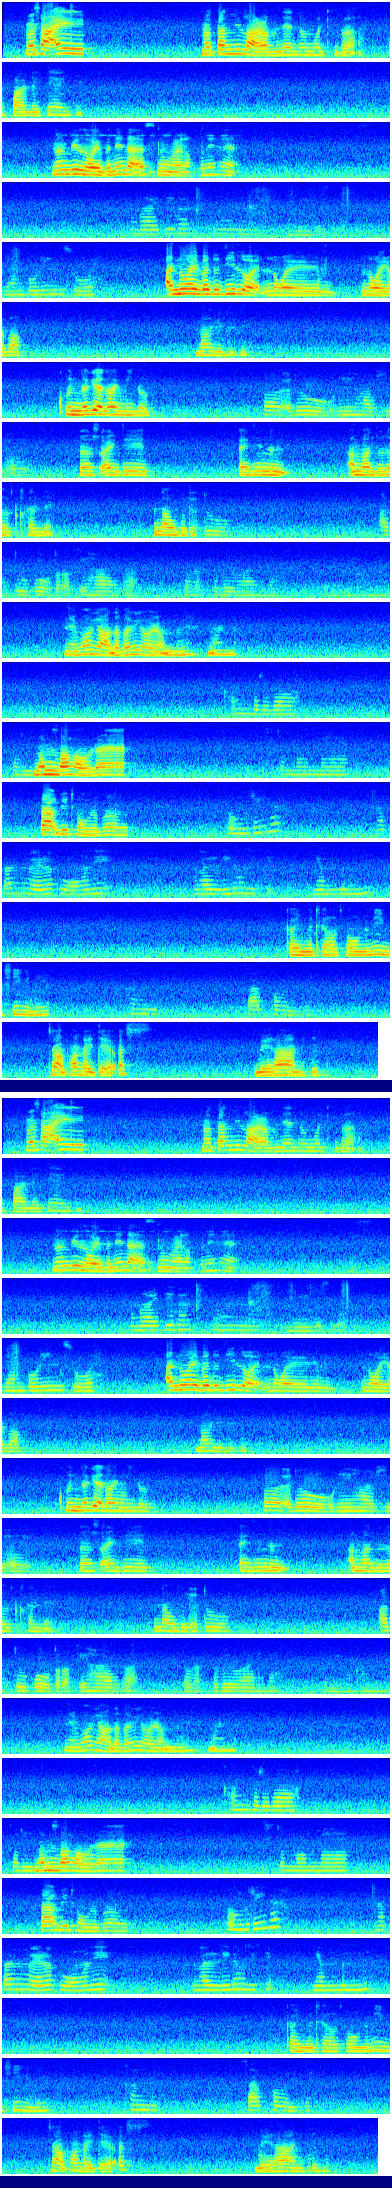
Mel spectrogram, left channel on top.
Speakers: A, on the left; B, on the right.
A: ꯃꯁꯥꯏ ꯉꯥꯛꯇꯪꯗꯤ ꯂꯥꯛꯑꯝꯅꯦ ꯑꯗꯨꯣ ꯃꯨꯠꯈꯤꯕ ꯎꯄꯥꯏ ꯂꯩꯇꯦ ꯑꯩꯗꯤ ꯅꯪꯗꯤ ꯂꯣꯏꯕꯅꯤꯅ ꯑꯁ ꯅꯨꯡꯉꯥꯏꯔꯝꯕꯅꯤꯍꯦ
B: ꯑ ꯅꯨꯡꯉꯥꯏꯗꯦꯗ ꯎꯝ ꯂꯩꯕ ꯁꯤꯕꯣ ꯌꯥꯝ ꯕꯣꯔꯤꯡꯁꯨ ꯑꯣꯏ
A: ꯑꯅꯣꯏꯕꯗꯨꯗꯤ ꯂꯣꯏ ꯂꯣꯏꯔꯕꯣ ꯃꯥꯦ ꯑꯗꯨꯗꯤ ꯈꯨꯟꯗꯒꯤ
B: ꯊꯕꯛꯅ
A: ꯑꯅꯋꯥꯏꯕꯤꯗꯣ
B: ꯍꯣꯏ ꯑꯗꯨ ꯅꯅꯤꯍꯥꯔꯁꯤ ꯑꯩ
A: ꯑꯁ ꯑꯩꯗꯤ ꯑꯩꯗꯤ ꯅ ꯑꯃꯗꯨꯗ ꯈꯜꯂꯦ ꯑꯅꯧꯕꯗꯣ
B: ꯅꯠꯇꯦ ꯑꯗꯨ ꯑꯗꯨ ꯑꯗꯨ ꯀꯣ ꯇꯔ ꯀꯦ ꯍꯥꯏꯒ ꯇꯧꯔꯛꯇꯕꯩ ꯋꯥꯅꯤꯗ ꯀꯔꯤꯅꯣ ꯈꯪꯗꯦ
A: ꯑꯦꯕ ꯌꯥꯗꯕꯒꯤ ꯑꯣꯏꯔꯝꯕꯅꯦ ꯃꯣꯏꯅ
B: ꯈꯪꯗ꯭ꯔꯦꯗ ꯀꯔꯤ
A: ꯃꯝꯕ
B: ꯇꯧꯁꯤꯦꯔꯥ
A: ꯍꯧꯔꯦ
B: ꯆꯨꯝ ꯃꯝꯃꯦ
A: ꯆꯥꯛꯇꯤ ꯊꯣꯡꯈꯕꯣ
B: ꯊꯣꯡꯒꯔꯤꯅꯦ ꯑꯇꯪ ꯃꯔ ꯊꯣꯡꯉꯅꯤ ꯉꯜꯂꯤꯗ ꯍꯧꯖꯤꯛꯇꯤ ꯅꯝꯒꯜꯂꯤ
A: ꯀꯩ ꯃꯊꯦꯜ ꯊꯣꯡꯉꯅꯤ ꯏꯒꯤꯅꯤ
B: ꯈꯪꯗꯦ ꯆꯥꯛꯐꯥꯎ ꯂꯩꯇꯦ
A: ꯆ ꯐꯥꯎ ꯂꯩꯗꯦ ꯑꯁ
B: ꯀꯃꯥꯏꯅ
A: ꯕꯦꯔꯥꯅꯤ
B: ꯇꯧꯅꯤ ꯈꯪꯗ꯭ꯔꯦ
